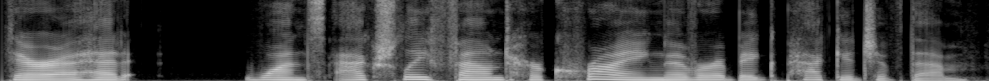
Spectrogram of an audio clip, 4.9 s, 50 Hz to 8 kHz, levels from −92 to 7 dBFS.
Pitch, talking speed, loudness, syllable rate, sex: 190 Hz, 160 wpm, -18 LUFS, 4.5 syllables/s, female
